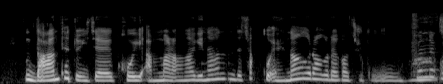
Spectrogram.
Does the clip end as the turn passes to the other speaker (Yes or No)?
Yes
